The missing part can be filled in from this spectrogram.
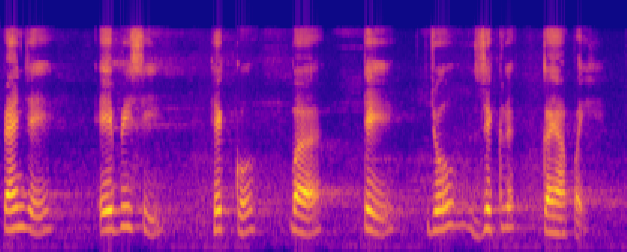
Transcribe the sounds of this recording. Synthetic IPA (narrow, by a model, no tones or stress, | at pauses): pɐ̃ɦɪ̃ɲd͡ʑe | eːbiːsiː | hɪkʊ | ɓɐ | t̪e | d͡ʑoːzɪkɾkɐjãpɐiː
